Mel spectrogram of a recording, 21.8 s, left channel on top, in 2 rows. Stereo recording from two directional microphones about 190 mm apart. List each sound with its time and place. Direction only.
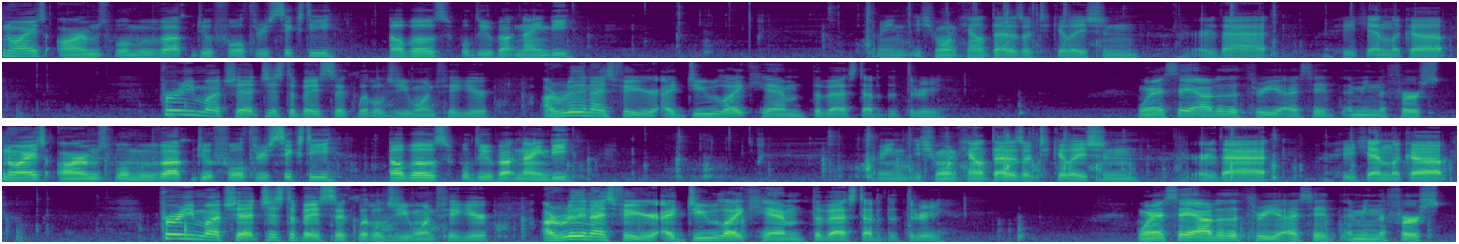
0.0 s speech: 35° left (ahead or behind)
6.8 s speech: 35° left (ahead or behind)
12.1 s speech: 35° left (ahead or behind)
20.1 s speech: 10° left (ahead or behind); by 21.7 s 30° left (ahead or behind)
